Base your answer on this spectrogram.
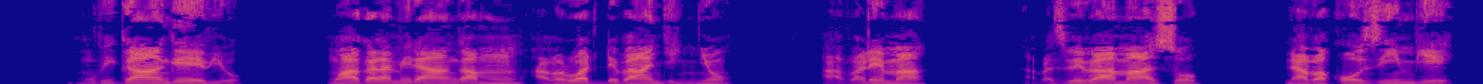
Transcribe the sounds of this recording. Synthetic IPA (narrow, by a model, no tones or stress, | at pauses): muβiɡaːŋɡe̞ːβjo̞ | mwaːɡalamiɾaːŋɡamuaβalwaːdːe̞βaːɲɟiɲːo̞ | a̰βa̰le̞ma̰ː | βa̰ziβe̞βaːmaːso̞ | naːβako̞ːziːmbje̞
